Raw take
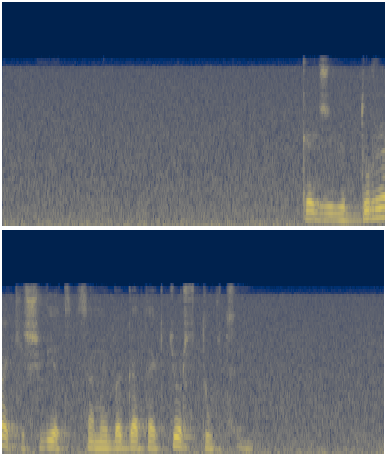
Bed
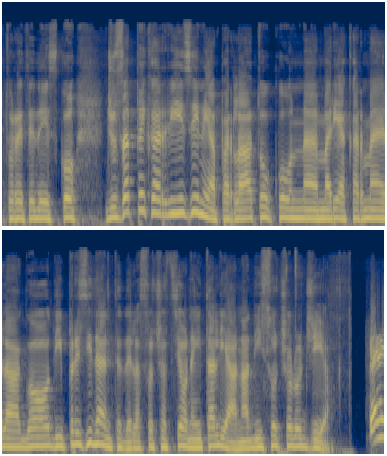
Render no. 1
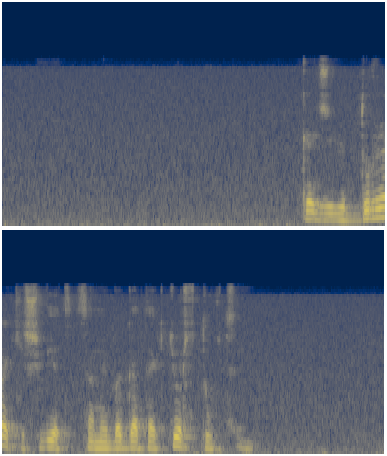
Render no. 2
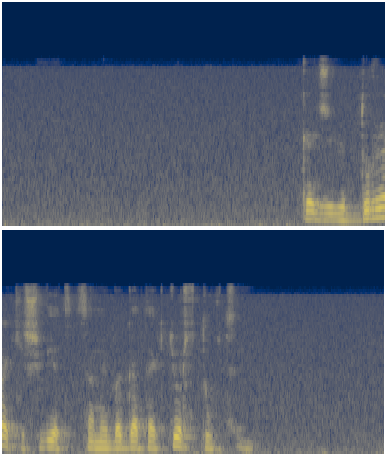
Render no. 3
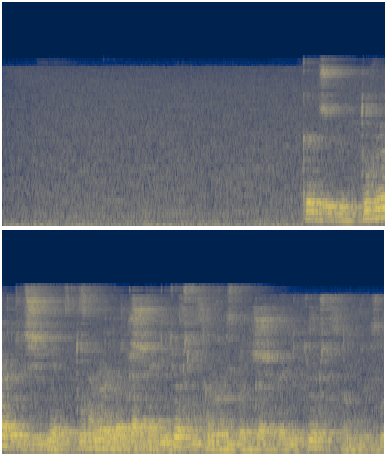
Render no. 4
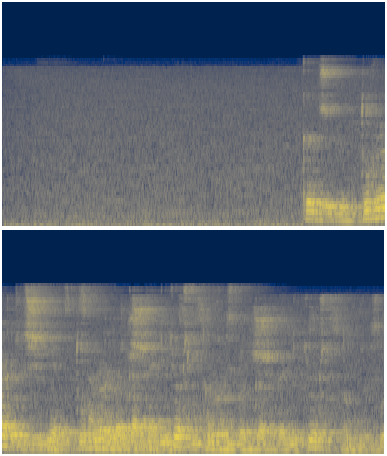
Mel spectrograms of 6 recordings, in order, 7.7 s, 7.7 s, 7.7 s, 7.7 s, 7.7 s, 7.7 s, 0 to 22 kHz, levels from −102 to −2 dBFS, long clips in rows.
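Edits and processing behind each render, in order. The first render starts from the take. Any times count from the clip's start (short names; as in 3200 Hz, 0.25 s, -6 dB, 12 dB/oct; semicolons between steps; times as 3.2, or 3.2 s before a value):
noise print and reduce 6 dB
nothing audible
echoes that change speed 0.298 s, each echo -3 st, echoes 2; Schroeder reverb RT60 0.9 s, combs from 31 ms, DRR 1 dB
gain +4 dB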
